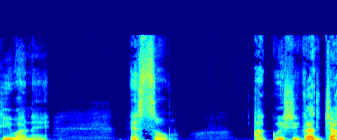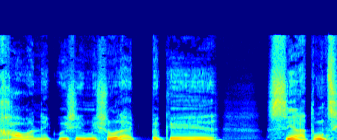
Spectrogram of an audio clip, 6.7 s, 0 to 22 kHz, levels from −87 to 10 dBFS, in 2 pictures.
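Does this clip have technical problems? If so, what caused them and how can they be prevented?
Yes. Whole compressed frames are being skipped: frames of 26.1 ms went missing from the file or were rejected by the decoder as damaged, so playback jumps ahead. This speech clip skips roughly 100 ms at 3.15 s, just after "a̱ kui xi", about 70 ms at 4.67 s, and around 300 ms at 6.23 s. Because adjacent frames overlap, each jump is heard as a short smeared blip with a chunk of speech gone, not a sharp click. Prevention: protect the stream with error checking and retransmission or redundant frames, and verify file integrity before decoding.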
